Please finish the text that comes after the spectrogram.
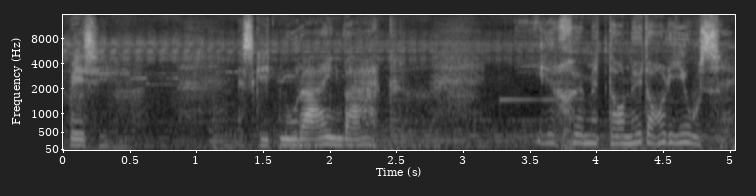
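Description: A woman's voice: lowish voice, unhurried, music in the background, natural voice. An actress playing a dead grandmother's apparition in a radio drama, tender yet eerily insinuating and coaxing. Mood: coaxing, accusing.

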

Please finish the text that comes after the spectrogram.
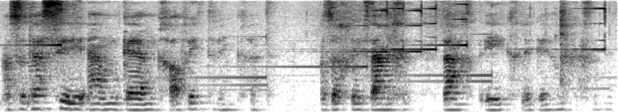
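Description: Flat-pitched teenager in an echoey room. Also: normal speed, music in the background. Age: young teenager. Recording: distant, echoey, faintly noisy room.

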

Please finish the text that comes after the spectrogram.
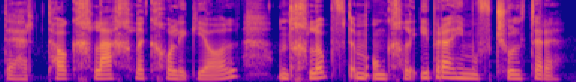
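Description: Swiss German woman narrating, slightly low voice. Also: normal speed, creaky, a little mellow, no echo. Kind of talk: scripted children's audio drama narration.

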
